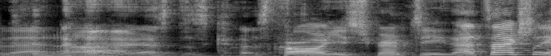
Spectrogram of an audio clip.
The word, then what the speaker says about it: Yastrzemski: Carl Yastrzemski.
